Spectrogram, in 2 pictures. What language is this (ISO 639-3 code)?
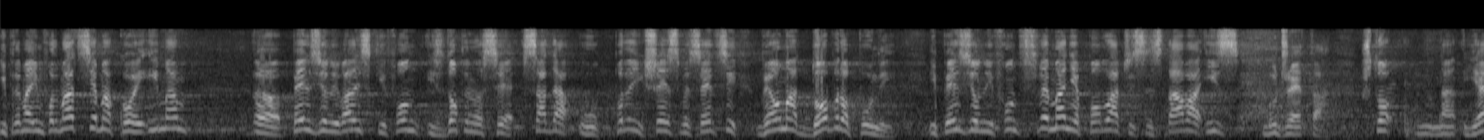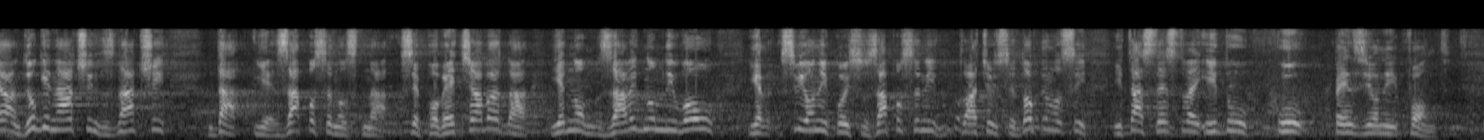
srp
